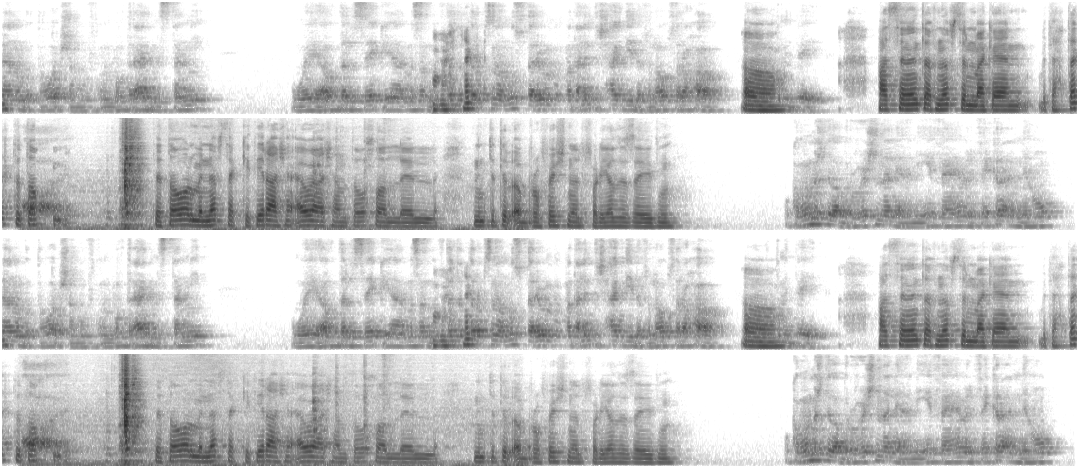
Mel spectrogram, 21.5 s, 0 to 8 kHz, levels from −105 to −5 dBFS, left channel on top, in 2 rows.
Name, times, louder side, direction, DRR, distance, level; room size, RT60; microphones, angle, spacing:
voice 1, 0.0-2.0 2.9-7.2 7.8-8.2 10.9-11.5 18.6-21.2, right 1 dB, 45° right, 5.7 m, -48 dB
voice 2, 4.3-4.7 7.4-7.9 8.6-11.4 12.3-17.5, left 3 dB, 40° left, 0.6 m, -37 dB
sound 1, 10.9-16.0, right 5 dB, 60° right, 3.6 m, -40 dB
16.0 x 14.0 x 3.9 m
head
